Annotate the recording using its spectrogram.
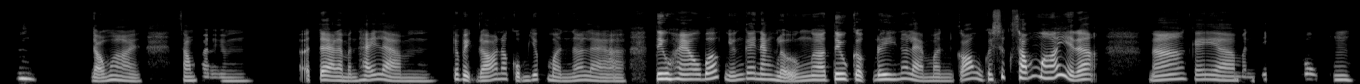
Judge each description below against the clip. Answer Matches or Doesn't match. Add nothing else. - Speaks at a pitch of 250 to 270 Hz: Doesn't match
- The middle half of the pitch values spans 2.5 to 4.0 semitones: Doesn't match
